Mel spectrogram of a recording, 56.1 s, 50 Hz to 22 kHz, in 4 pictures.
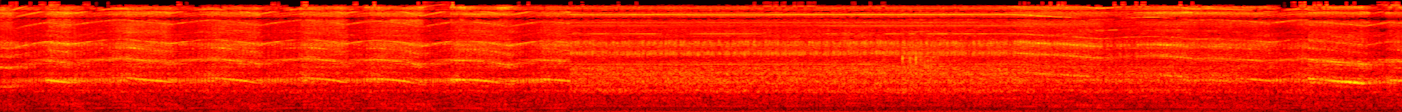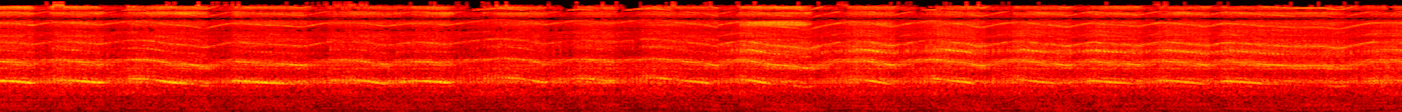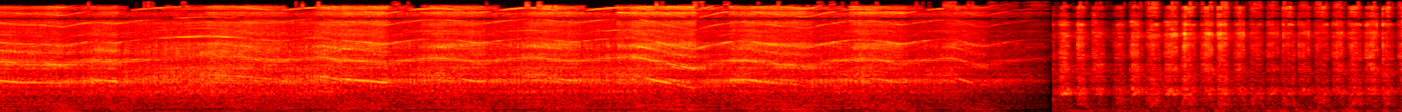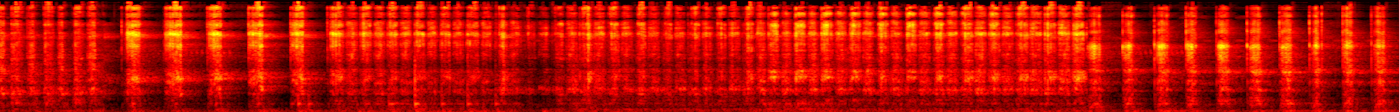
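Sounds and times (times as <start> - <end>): power tool motor whining: 0.0 - 38.7
hand filing rasping strokes: 38.5 - 56.0.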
